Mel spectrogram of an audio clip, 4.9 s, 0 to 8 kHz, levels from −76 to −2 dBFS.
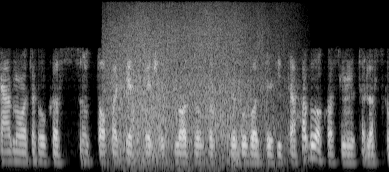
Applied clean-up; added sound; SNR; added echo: none; Ocean; 4 dB; reverberation time 0.2 s.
